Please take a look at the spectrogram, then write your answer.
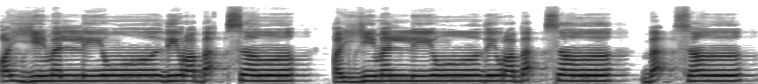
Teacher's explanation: हमज़ा के ऊपर जब भी जज़म की अलामत आएगी तो आपने उसको झटका देकर पढ़ना है। आवाज़ को नॉर्मल तरीक़े से नहीं पढ़ा जाएगा, बल्कि झटका देकर पढ़ा जाएगा।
